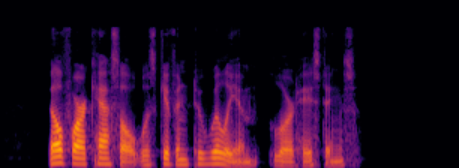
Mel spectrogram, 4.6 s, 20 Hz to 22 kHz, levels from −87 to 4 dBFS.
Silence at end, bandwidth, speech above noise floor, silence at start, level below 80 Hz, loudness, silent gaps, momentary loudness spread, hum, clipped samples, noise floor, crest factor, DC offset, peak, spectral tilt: 1.1 s; 11.5 kHz; over 67 dB; 0.5 s; -58 dBFS; -23 LUFS; none; 16 LU; none; under 0.1%; under -90 dBFS; 24 dB; under 0.1%; -2 dBFS; -7 dB/octave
